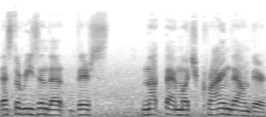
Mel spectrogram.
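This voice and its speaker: A man talks with a fairly high pitch while noticeable background noise runs beneath him. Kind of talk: casual vlog monologue. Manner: halting, many fillers and repeats.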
